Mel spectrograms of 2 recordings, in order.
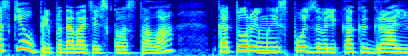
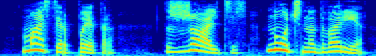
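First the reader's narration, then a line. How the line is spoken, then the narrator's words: Groaning. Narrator (Russian): простонала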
